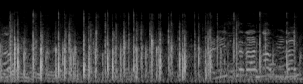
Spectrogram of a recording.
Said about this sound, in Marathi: जोरदार टाळ्या वाजवा सगळ्यांनी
